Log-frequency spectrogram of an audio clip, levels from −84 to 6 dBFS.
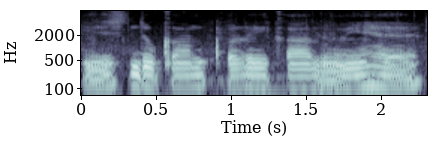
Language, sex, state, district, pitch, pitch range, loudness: Hindi, male, Jharkhand, Deoghar, 110 Hz, 105-115 Hz, -14 LUFS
